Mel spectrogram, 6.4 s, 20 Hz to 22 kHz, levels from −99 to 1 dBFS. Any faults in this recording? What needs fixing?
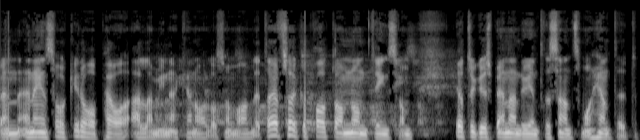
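From 1.55 to 4.74 s the speech is shadowed by a fainter copy of itself, returning at a steady interval of about a fifth of a second and peaking at about 17 dB below the direct sound. This is feedback echo between two devices: a second device in the room joined to the same call plays back the first microphone's signal, that microphone captures it again, and neither device's echo canceller can remove sound it did not play itself. To prevent it, make sure only one device in the room is connected to the call with its microphone and speaker active, or have everyone nearby use headphones.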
